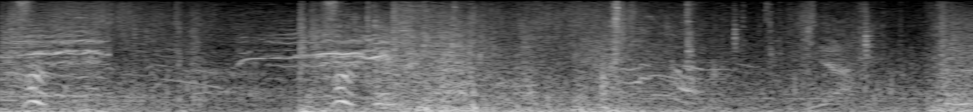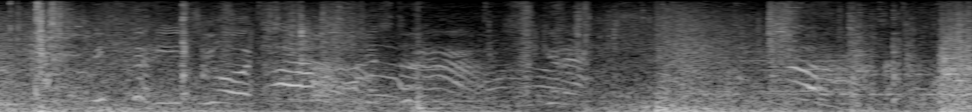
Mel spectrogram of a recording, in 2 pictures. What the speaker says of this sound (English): just shot a horse!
